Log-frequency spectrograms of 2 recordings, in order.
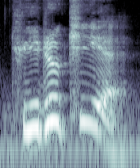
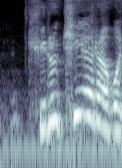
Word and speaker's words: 튀르키예: 년 터키 터키 해왔는데 갑자기 뒤로 키에 뒤로 키에라고 지금 발음하고 표기를 합니다 뒤로 키에 왜 그렇게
